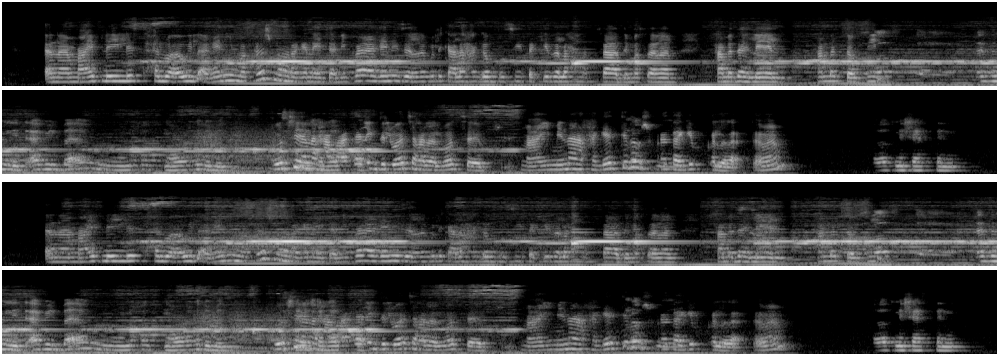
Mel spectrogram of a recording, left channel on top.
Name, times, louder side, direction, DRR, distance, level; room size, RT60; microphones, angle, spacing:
voice 1, 0.4-7.8 8.2-8.8 12.6-17.8, left 3 dB, 60° left, 0.3 m, -25 dB
sound 1, 0.6-0.7 1.2-15.1, right 4 dB, 90° right, 0.5 m, -20 dB
Motorcycle / Accelerating revving vroom, 4.0-17.8, equal, 10° left, 0.7 m, -36 dB
voice 2, 9.1-12.3 12.9-13.6 16.2-16.8 18.7-19.5, right 2 dB, 25° right, 0.3 m, -27 dB
2.4 x 2.2 x 2.8 m
head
